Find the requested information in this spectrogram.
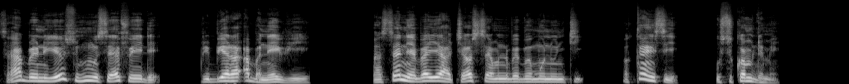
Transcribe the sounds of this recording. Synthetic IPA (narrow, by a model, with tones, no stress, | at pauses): sa̰ː˨˦bɾɛ˨nʊ̃˦jeː˦su˨ɦũ˦m˨sɛ˦fe˦i˦dɪ˨ | b̥ɾi˨bi˦a˦ɾa˦ʔa˦bã˨nã˨æ˦˨ɥi˨ḛ˨ | nã˨sɛ˦nɪ̃˨ɛ˨bɛ˦jɛ˦a˨t͡ɕʰɛ˨˦ʊ˦sɛ̃˦mnʊ̃˦bɛ˦mɛ̃˦mɔ̃˦nʊ̃˦n̩˦tʰi˦ | ɔ˨kʰã˦n˨˦sɛ̰˨ | o˨su˨kʰɔ̃˦mdɪ˨mɪ̰̃˨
